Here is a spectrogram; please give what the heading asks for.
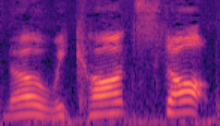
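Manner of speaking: loud, slow desperate plea. Acted. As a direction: refuse to let him stop. Dragging his friend onward.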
